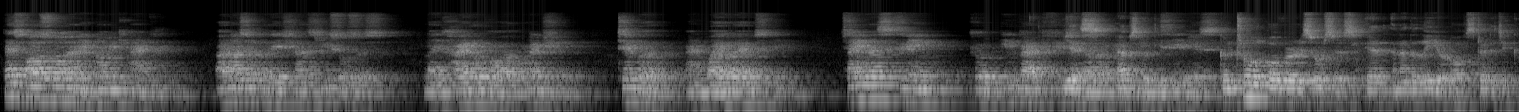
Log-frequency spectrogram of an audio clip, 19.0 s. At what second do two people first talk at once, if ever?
13.3 s

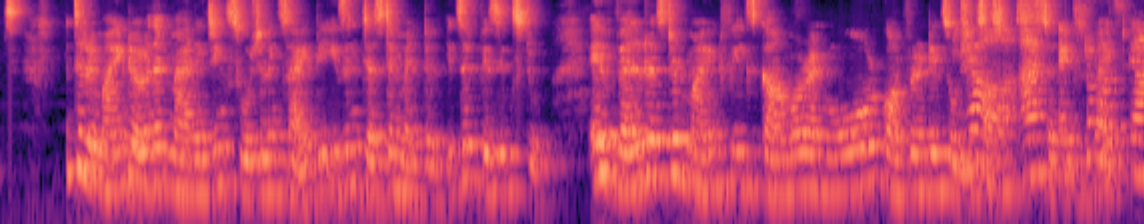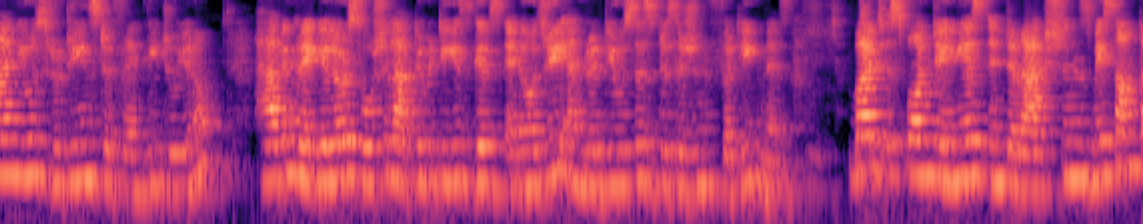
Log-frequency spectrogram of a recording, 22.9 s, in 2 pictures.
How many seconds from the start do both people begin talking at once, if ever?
9.5 s

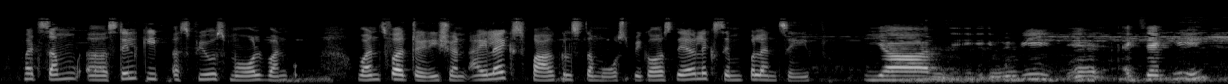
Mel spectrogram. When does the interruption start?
none

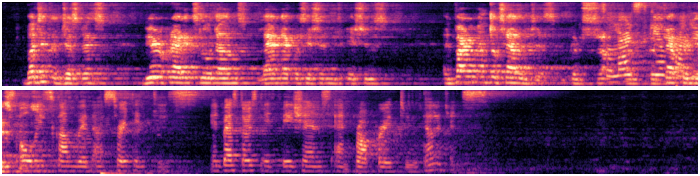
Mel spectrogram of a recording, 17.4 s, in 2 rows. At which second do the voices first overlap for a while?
7.5 s

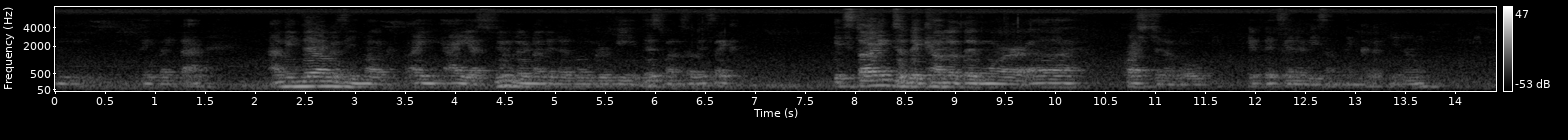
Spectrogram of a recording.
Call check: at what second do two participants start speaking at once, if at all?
none

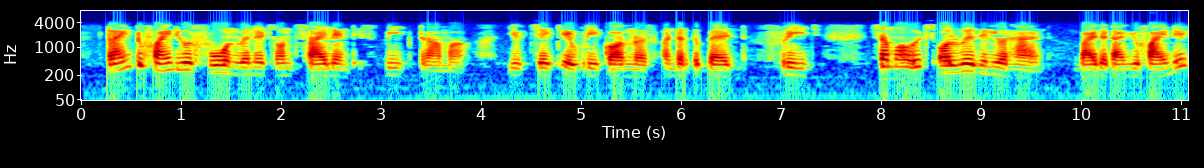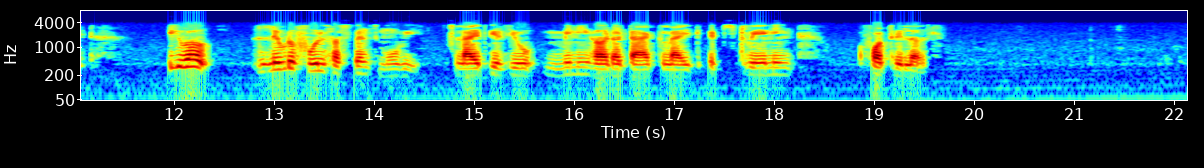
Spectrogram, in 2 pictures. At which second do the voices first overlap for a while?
none

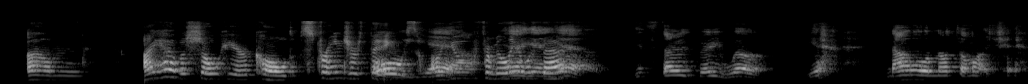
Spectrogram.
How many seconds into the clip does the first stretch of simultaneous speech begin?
3.7 s

